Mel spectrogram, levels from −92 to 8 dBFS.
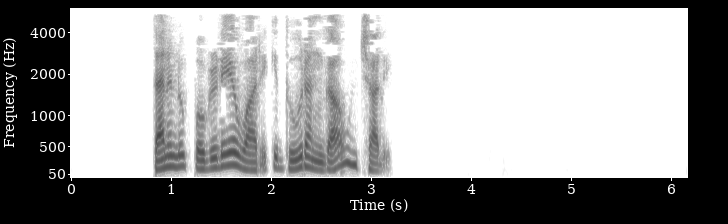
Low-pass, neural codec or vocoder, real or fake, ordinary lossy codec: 5.4 kHz; codec, 16 kHz, 1 kbps, X-Codec, WavLM features, trained on Multilingual LibriSpeech; fake; MP3, 24 kbps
